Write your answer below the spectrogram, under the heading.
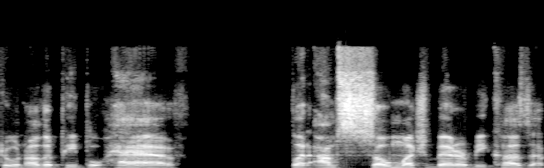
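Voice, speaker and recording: Against a quiet background, a man with an American accent talks fairly slowly in an ordinary speaking voice with fairly even intonation. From Chicago. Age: 50s. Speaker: author and entrepreneur. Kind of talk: interview.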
